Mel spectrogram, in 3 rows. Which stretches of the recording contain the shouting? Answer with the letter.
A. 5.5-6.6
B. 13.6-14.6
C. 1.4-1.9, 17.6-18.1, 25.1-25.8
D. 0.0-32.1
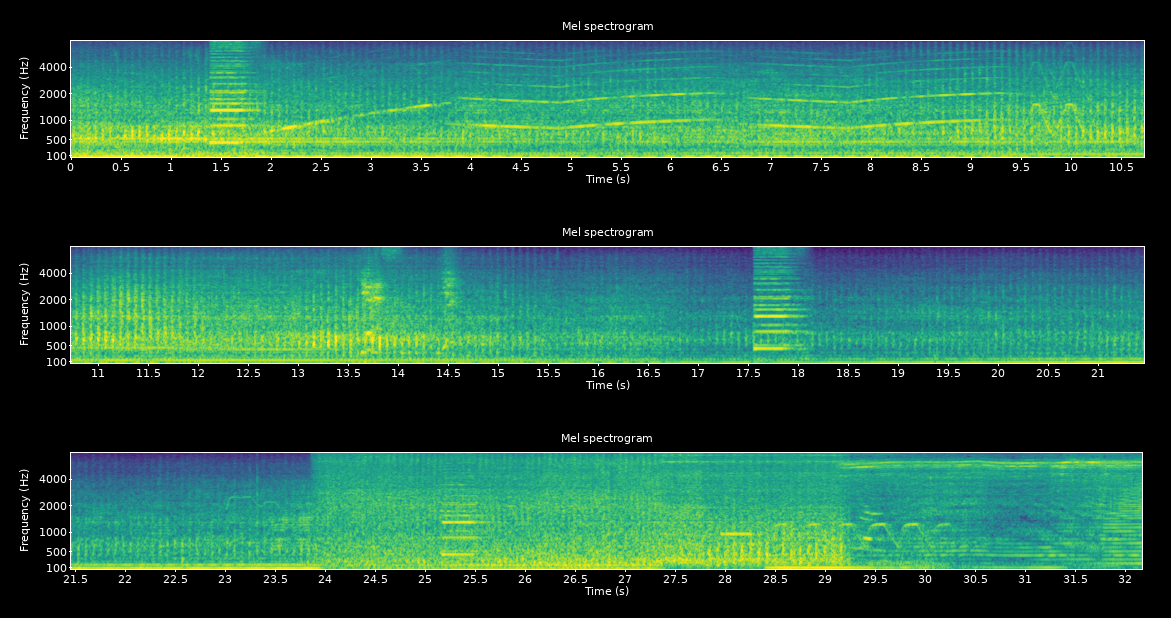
B.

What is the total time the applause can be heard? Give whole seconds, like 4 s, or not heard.
not heard.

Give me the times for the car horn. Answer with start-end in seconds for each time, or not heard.
1.4-1.9, 17.6-18.1, 25.1-25.8.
